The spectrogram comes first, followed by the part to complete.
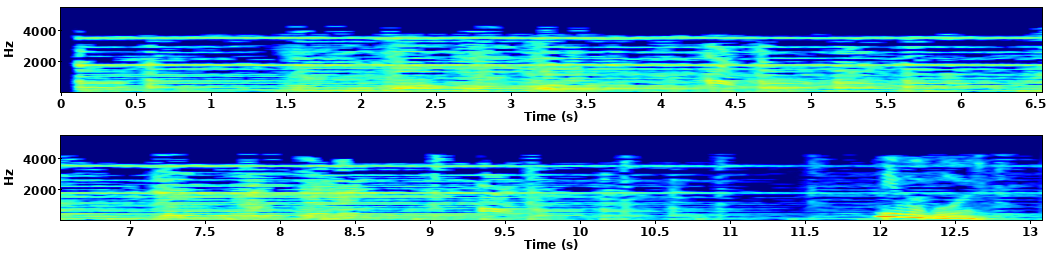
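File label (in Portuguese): Gritar seu nome, feminino; Telemensagens; Românticas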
